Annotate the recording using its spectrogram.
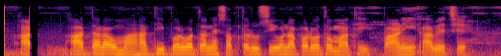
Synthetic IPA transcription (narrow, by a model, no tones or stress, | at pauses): aa̰t̪əɾaʋmãɦat̪ʰipəɾʋət̪ənesəp̚t̪əɾuʃionapəɾʋət̪omãt̪ʰipaɽ̃iʔa̰ʋet͡ʃʰe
